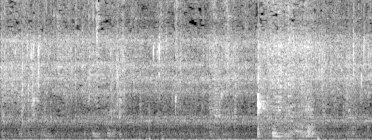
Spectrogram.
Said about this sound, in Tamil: கொஞ்சமாக தண்ணி ஊற்றி, ஏன்னா கருவாடு வேகணும்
